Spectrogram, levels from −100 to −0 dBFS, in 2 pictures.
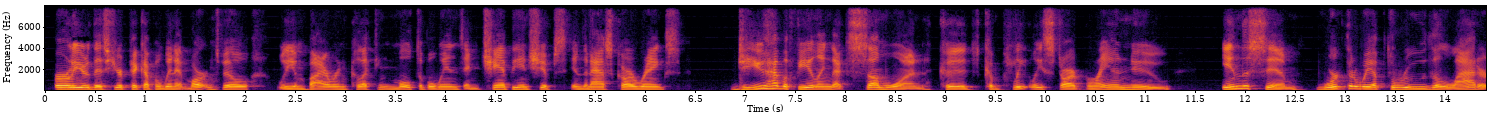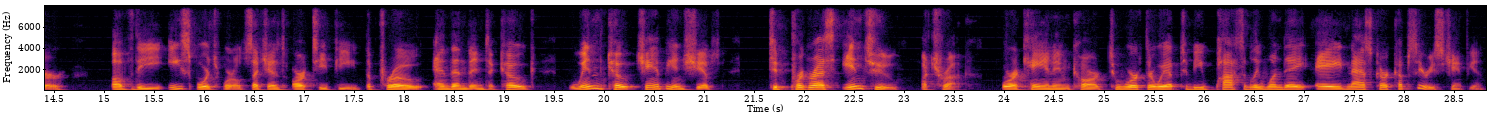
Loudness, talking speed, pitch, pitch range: -22 LUFS, 175 wpm, 150 Hz, 140-175 Hz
